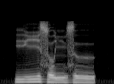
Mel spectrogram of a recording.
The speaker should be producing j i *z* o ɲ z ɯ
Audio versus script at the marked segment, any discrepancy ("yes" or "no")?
no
